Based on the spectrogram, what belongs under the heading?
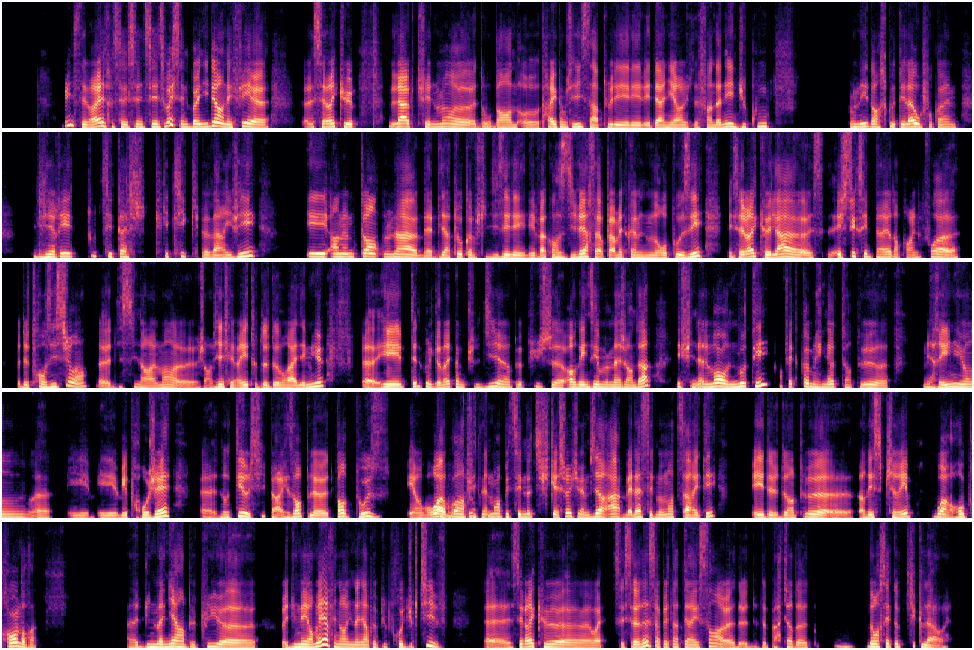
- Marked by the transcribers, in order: unintelligible speech; "finalement" said as "fitnalement"
- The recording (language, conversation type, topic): French, advice, Comment faire des pauses réparatrices qui boostent ma productivité sur le long terme ?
